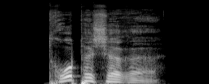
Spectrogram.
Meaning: inflection of tropisch: 1. strong/mixed nominative/accusative feminine singular comparative degree 2. strong nominative/accusative plural comparative degree
- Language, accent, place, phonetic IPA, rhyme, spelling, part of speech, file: German, Germany, Berlin, [ˈtʁoːpɪʃəʁə], -oːpɪʃəʁə, tropischere, adjective, De-tropischere.ogg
